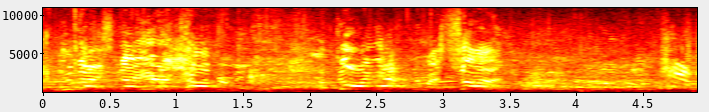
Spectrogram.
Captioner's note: crowd shouting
